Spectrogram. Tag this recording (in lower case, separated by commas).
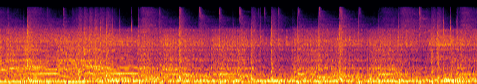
music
